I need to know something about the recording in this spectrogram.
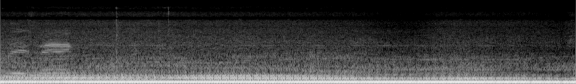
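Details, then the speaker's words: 1986–1987 Buick Grand National/T-type turbo with LS1 MAF just installed and connected; loud steady drone stuck at a raised speed instead of normal idle. Still high idle after the install, cause not yet found. "see if this sounds accelerated still [Music] yes it is man that sucks trying to find out what that issue"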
